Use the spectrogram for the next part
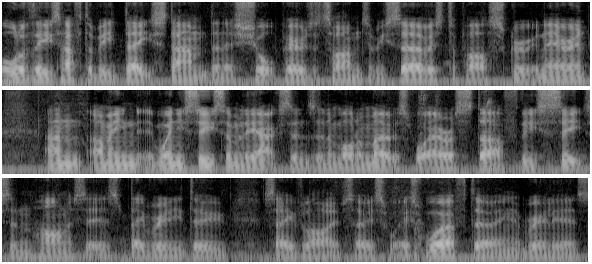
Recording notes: Castle Combe Track day special. On this week's podcast we take a slightly different format as we go out 'live' from the JEC track day at Castle Combe.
